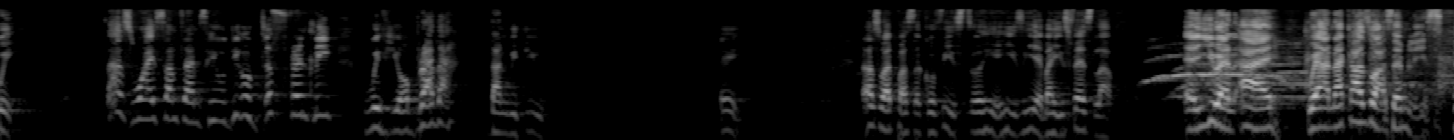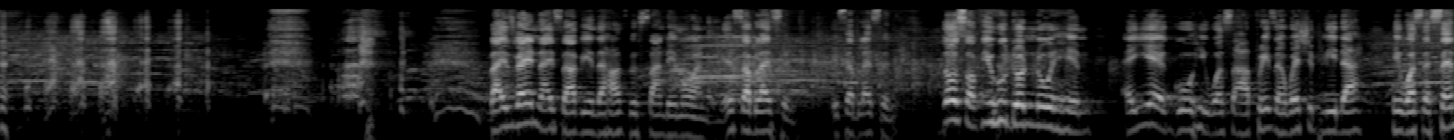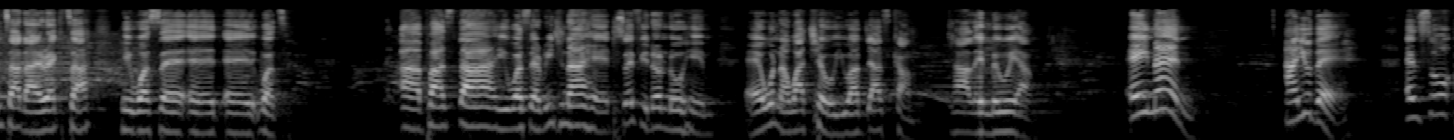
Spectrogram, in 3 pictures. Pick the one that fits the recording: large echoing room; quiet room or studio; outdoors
large echoing room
